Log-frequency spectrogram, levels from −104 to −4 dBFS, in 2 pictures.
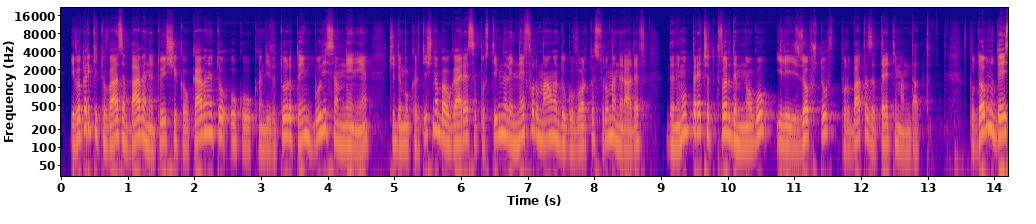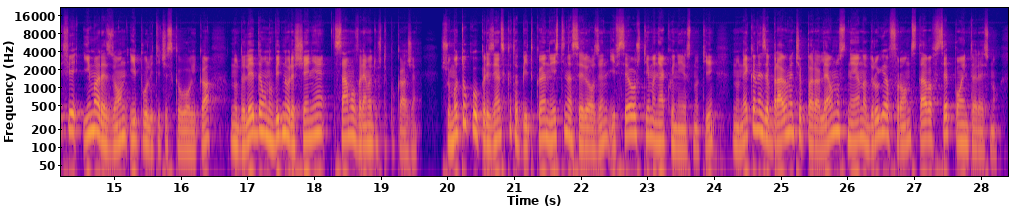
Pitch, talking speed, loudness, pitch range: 130 Hz, 165 wpm, -36 LUFS, 110-155 Hz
